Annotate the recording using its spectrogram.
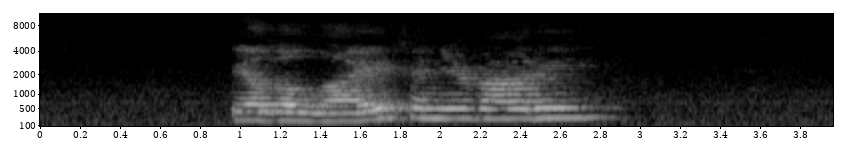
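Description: A young woman speaks calmly and briefly, as if instructing.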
